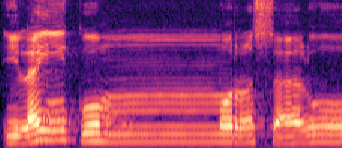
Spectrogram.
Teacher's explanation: Hukum bacaan disebut dengan idgham mimi apabila mim sukun bertemu dengan huruf mim yang berharakat. Cara membacanya adalah seperti membunyikan mim yang ditasydidkan.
